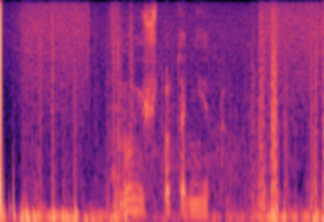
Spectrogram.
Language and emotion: Russian, sad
